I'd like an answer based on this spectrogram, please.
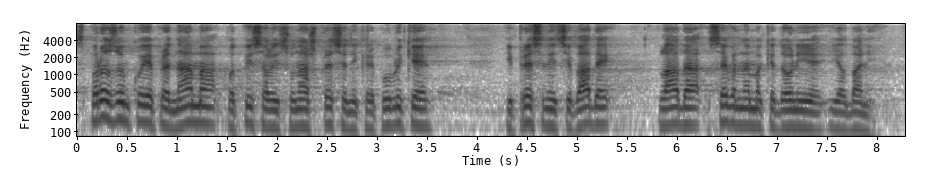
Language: Serbian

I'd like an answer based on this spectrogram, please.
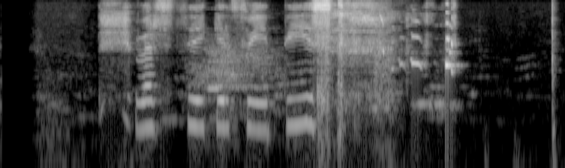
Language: Icelandic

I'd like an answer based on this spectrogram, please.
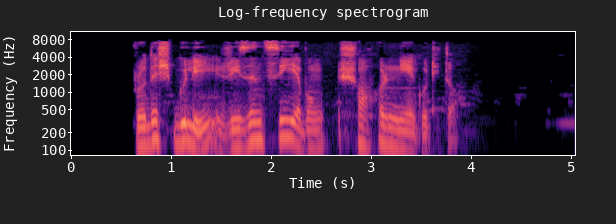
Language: Bangla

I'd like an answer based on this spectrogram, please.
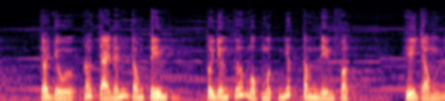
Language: Vietnamese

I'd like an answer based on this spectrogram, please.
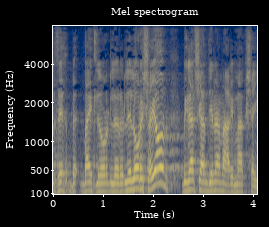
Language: Hebrew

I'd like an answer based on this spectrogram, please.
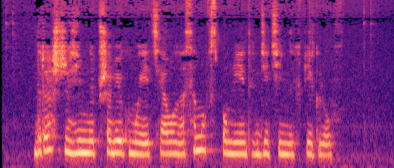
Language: Polish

